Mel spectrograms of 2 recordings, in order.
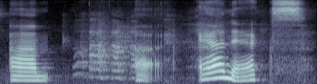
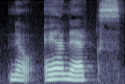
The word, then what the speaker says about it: annex: size of the nation now annex depending on which syllable you accent is either a noun or a verb so an ex the verb form is that no annex is the noun form an annex is like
